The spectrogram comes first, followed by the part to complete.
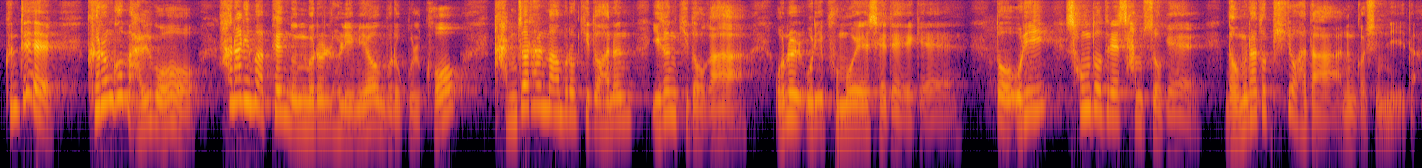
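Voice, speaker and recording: Animated male pastor preaching. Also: on the high side, normal speed, hardly any pauses. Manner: animated, asks the congregation many questions. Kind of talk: sermon.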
